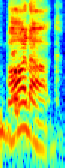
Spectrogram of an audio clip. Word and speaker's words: Bardock: Brock? I thought his name was Brock. Uh, Nah, it's Bardock.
